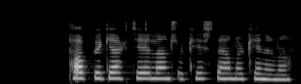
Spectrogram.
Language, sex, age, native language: Icelandic, female, 13, Icelandic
